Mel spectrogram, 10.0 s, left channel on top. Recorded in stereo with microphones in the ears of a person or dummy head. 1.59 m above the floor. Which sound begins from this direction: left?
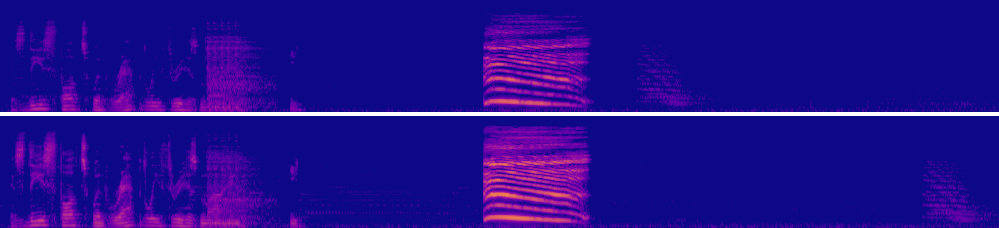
A gunshot, at 2.0 s.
